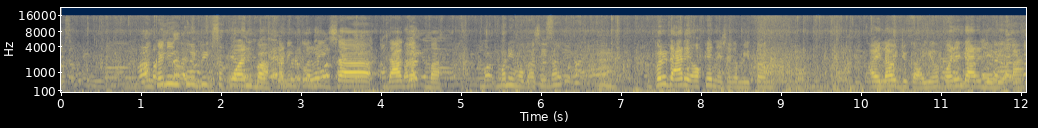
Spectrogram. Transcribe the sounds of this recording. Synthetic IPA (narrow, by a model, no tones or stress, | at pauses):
ʔaŋkanɪŋt̪uːbɪɡsɐkʊʔanbakanɪŋt̪uːbɪɡ̚sad̪aːɡat̪̚ba | mmʊnɪmoɡasiːno | pɛɾod̪aʔaɾɪʔoːkɛnaʃaɡɐmiːt̪on | ʔajlawd͡ʒʊd̚kaʔajopakanɪnd̪aʔaːɾɪd͡ʒʊlɪʔpa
